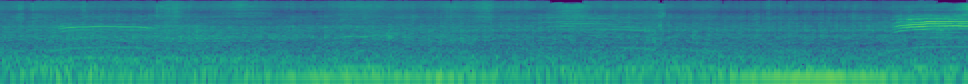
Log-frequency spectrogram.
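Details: Stray cats outdoors at a park or port in Japan, a small black-brown tortoiseshell and a young black cat: two clear rising-falling meows, one early and a louder one at the end, over steady low wind rumble.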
